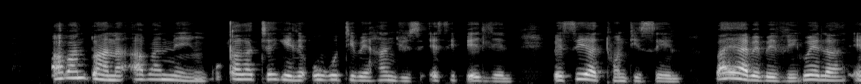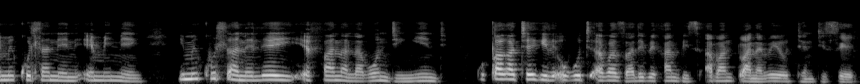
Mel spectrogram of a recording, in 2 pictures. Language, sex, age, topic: North Ndebele, female, 25-35, health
